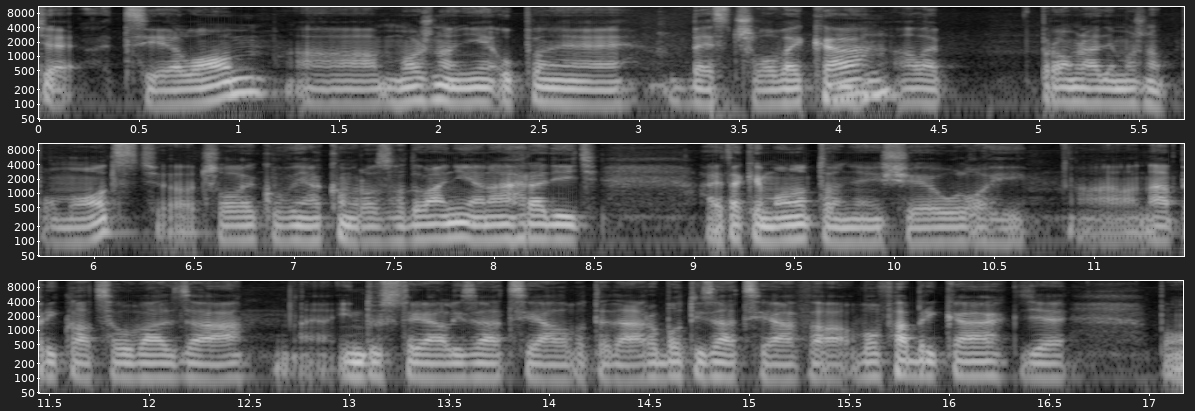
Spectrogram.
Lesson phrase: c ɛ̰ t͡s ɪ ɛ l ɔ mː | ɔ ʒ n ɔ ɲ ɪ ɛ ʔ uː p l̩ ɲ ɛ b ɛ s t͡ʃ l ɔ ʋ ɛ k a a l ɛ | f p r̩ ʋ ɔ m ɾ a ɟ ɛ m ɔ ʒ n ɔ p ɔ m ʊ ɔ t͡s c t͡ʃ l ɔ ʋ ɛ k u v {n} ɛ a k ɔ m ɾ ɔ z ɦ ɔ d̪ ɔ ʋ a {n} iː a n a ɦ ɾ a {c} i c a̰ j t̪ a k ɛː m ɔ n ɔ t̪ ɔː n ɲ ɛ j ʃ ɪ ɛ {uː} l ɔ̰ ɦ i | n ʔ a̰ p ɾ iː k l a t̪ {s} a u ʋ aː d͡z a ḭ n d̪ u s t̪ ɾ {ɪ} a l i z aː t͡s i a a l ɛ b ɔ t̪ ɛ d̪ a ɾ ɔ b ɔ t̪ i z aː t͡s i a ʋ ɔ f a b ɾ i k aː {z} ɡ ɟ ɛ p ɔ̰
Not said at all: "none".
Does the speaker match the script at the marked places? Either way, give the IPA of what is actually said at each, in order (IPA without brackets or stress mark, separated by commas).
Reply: ɲ, ɲ, ɟ, uː, s, i, ɣ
